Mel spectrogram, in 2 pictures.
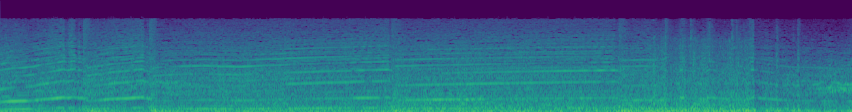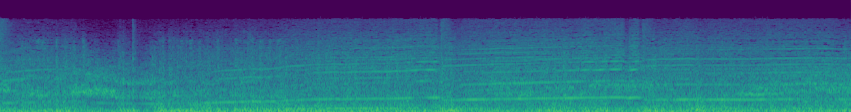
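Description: A car's S-Space engine running steadily and loudly, its pitch rising and falling through revs with harmonic whine, continuous throughout with no talk.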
